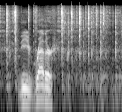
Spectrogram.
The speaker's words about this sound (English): The really nice thing about the immersion blender with this is that it really speeds up the process. Sometimes it can take a while for the last little chunks of cheese to fully melt into the sauce.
